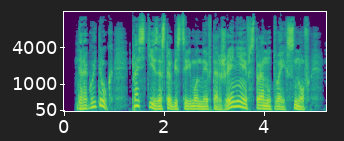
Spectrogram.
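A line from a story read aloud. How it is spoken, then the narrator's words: Whisper. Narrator (Russian): прошептал Андреас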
